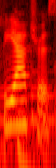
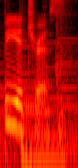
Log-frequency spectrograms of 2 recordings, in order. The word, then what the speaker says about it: Beatrice: 3 months later, the settlers named the town they founded Beatrice in honor of Judge Kinney's daughter. She had always asked people to pronounce her name that way instead of the more common Beatrice, just because she thought it was funny to cause confusion.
